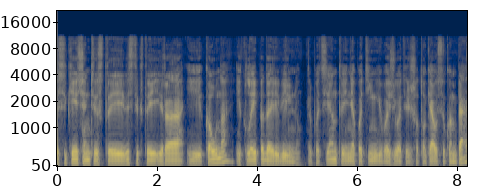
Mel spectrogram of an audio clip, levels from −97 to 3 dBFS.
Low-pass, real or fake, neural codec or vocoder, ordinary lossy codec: 10.8 kHz; real; none; MP3, 96 kbps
